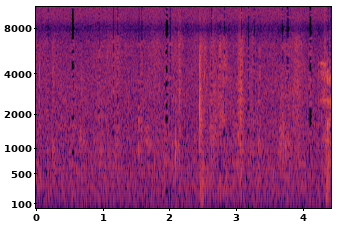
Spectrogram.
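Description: Faint rubbing of a cloth towel over a wet vinyl decal on a plastic ATV panel as it is pressed flat, with light ticks and a few soft brushing strokes about two and a half to three seconds in.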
